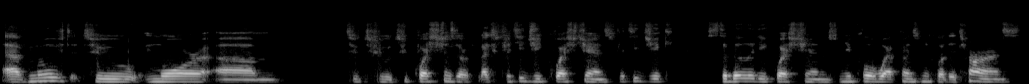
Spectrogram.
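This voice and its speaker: A man answering interview questions in a measured way, with many fillers and restarts. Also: medium pitch, steady tone, mellow. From France. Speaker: think tank president, guest. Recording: slightly muffled recording.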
